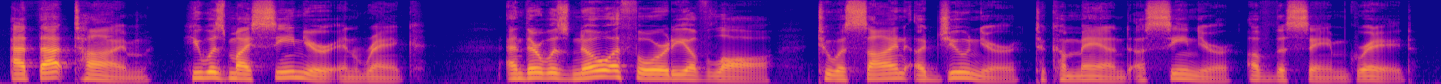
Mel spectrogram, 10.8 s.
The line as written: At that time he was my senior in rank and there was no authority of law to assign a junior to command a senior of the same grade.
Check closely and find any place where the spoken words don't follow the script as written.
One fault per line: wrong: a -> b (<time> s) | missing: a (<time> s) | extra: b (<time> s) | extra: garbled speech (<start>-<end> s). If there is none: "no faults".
no faults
